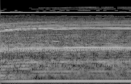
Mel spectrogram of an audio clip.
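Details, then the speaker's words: Myflydream drone motor spun up unloaded, props off: steady high whine with coarse buzzy edge and noticeable vibration versus a smooth motor; bearing suspected, not confirmed. "can quite a bit of vibration come over to this one real nice and smooth you can hear it you can hear it in this one"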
